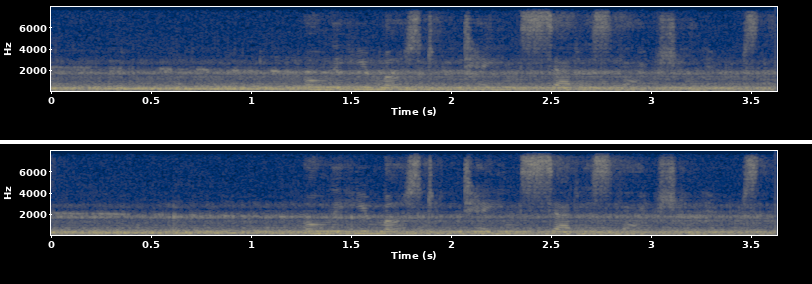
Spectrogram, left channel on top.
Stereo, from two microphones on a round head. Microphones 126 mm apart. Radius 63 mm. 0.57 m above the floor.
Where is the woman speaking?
15° right (ahead or behind), 1.3 m.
